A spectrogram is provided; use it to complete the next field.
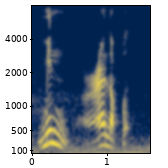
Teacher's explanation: Ada nun sukun bertemu dengan ain yang merupakan salah satu daripada 6 huruf halqi. Maka kita hukumi bacaan tersebut dengan izhar halqi.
